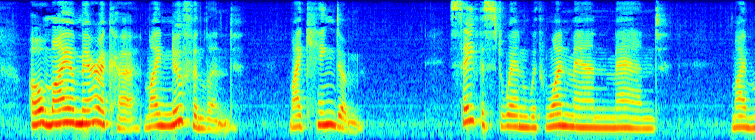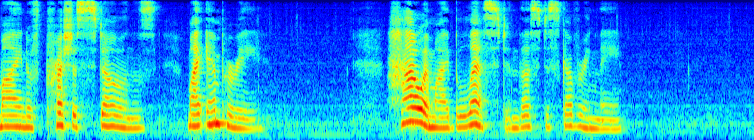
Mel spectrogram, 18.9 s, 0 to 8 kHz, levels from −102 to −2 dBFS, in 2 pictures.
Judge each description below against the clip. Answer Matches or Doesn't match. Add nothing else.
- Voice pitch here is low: Doesn't match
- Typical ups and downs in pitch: Matches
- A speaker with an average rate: Doesn't match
